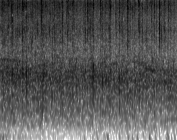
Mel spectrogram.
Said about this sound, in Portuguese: Então vamos aplaudir Jesus por isso, gente, se você pode aí no seu lugar. Graças a Deus por isso.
